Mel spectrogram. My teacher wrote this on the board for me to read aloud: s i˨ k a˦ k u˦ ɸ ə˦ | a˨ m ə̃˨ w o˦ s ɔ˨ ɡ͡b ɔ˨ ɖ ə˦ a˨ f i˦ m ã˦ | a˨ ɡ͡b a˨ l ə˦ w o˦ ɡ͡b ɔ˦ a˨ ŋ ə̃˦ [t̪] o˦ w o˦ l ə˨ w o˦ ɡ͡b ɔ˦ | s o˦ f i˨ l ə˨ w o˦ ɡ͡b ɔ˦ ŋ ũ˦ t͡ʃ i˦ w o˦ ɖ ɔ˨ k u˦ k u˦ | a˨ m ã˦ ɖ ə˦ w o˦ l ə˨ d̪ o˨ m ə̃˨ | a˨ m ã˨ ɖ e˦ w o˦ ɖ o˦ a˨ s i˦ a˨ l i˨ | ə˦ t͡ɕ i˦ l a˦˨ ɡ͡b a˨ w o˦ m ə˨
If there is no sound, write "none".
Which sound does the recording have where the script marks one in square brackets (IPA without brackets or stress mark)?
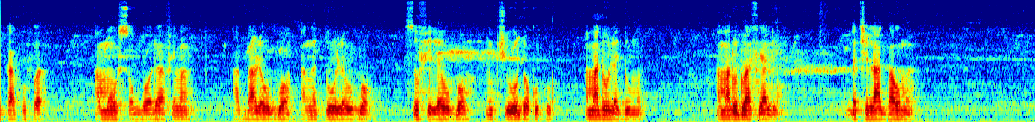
t̪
